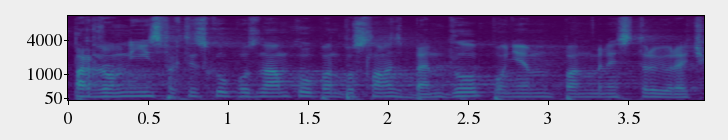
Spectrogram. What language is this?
Czech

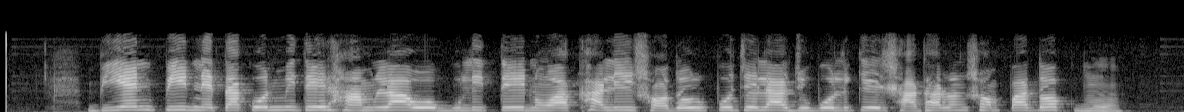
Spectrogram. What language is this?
Bangla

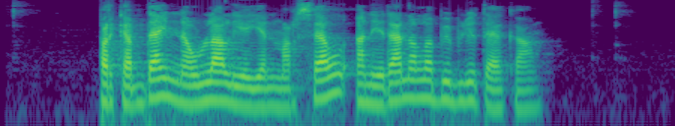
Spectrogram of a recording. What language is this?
Catalan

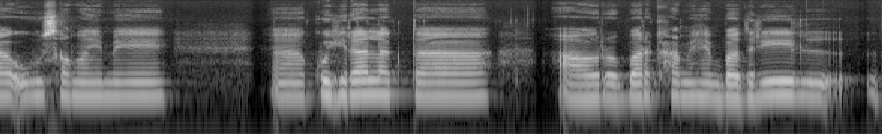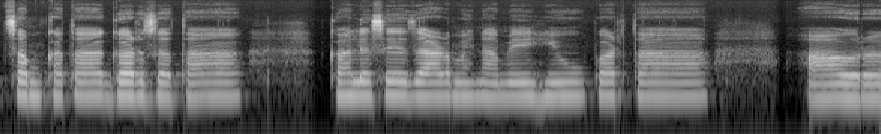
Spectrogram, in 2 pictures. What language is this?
Kathoriya Tharu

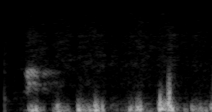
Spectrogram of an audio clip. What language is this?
Chinese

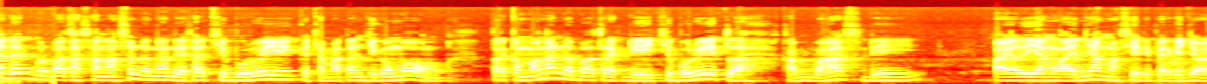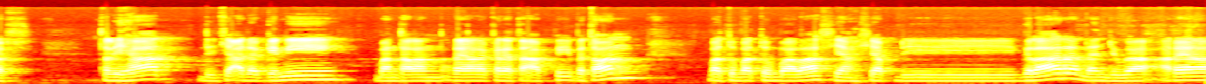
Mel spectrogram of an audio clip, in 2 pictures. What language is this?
Indonesian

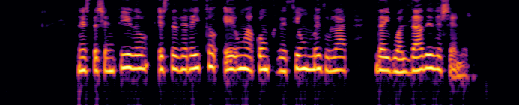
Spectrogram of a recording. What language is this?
Galician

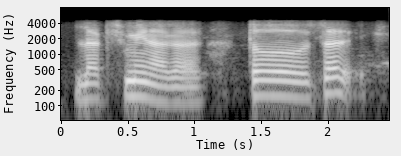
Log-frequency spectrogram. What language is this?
Urdu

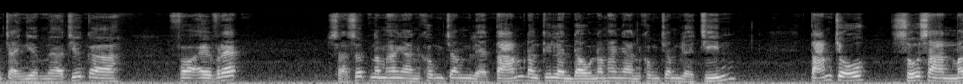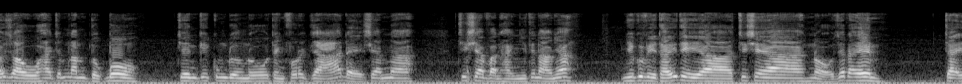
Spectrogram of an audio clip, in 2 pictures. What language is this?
Vietnamese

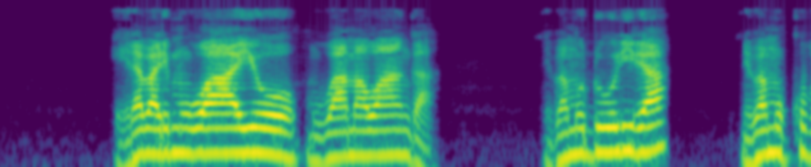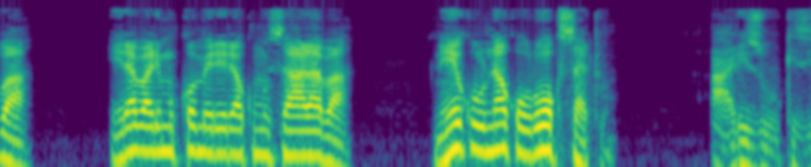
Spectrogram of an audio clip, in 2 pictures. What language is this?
Ganda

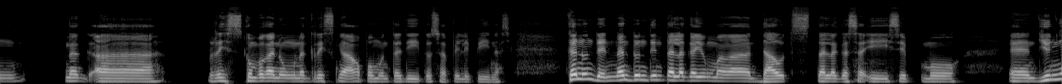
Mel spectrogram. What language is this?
Filipino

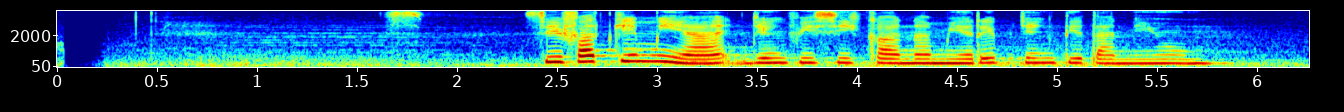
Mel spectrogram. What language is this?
Sundanese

